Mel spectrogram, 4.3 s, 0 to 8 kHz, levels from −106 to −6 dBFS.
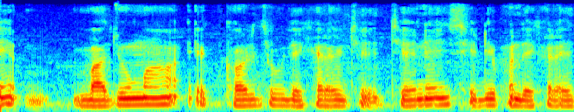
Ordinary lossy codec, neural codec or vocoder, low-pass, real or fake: AAC, 32 kbps; vocoder, 22.05 kHz, 80 mel bands, WaveNeXt; 7.2 kHz; fake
